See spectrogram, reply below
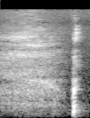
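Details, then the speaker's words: An adult with a persistent cough that has kept them off work for many days despite medicine: a breath in, then a single short, harsh cough that sounded worse than the last one. "that sounded worse than the last time all right so I have I have medicine you know but I had so many days off so many days off job center Oh please how many days I had off just because of this cough"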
